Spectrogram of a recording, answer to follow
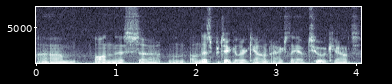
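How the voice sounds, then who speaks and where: A very deep, low male voice with ordinary pitch variation, amid audible room echo and noticeable background noise. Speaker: gaming video creator. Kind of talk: gameplay tutorial. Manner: halting, many fillers.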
